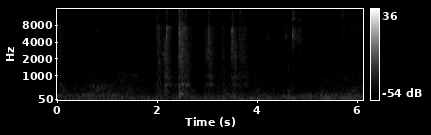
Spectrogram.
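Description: Faint clicks of plastic LEGO bricks as pieces are picked from a loose pile and pressed together, about half a dozen scattered clicks, most between two and five seconds in.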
